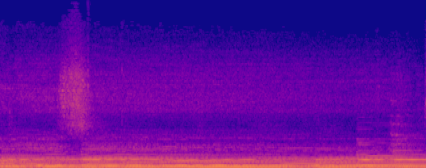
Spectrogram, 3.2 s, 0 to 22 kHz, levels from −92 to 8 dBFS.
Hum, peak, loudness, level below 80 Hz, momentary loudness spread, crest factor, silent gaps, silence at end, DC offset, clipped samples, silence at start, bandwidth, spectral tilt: none; -14 dBFS; -26 LUFS; -50 dBFS; 3 LU; 12 dB; none; 0 s; under 0.1%; under 0.1%; 0 s; 16.5 kHz; -7 dB/octave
